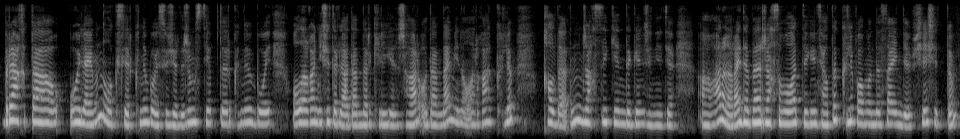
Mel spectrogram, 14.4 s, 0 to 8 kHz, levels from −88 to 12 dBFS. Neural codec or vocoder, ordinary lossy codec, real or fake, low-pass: none; none; real; 7.2 kHz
